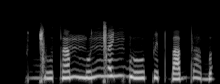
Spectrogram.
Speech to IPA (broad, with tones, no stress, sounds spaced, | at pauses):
ɡ͡ǀ uː˨˩ t ã˦˥ mː u˩˥ ŋ͡ǀ ɛ˦˥ ɲ ɓ uː˩˧ p i˨˩ t p a˩˥ b t a̤˥˩ b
